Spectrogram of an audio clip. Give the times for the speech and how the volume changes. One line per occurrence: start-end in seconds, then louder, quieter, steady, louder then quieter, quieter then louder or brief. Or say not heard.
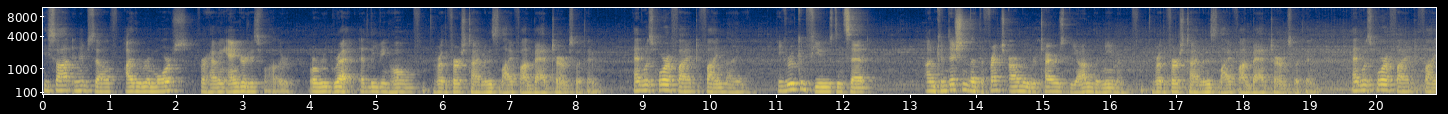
0.0-20.8 steady.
